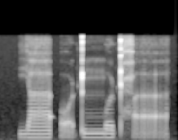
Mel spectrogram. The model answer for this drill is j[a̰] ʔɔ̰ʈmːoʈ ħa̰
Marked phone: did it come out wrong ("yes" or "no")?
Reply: yes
